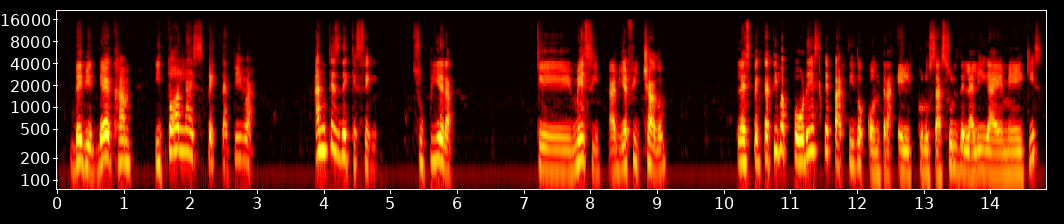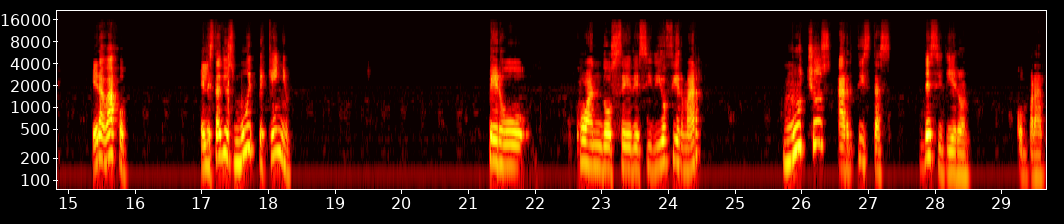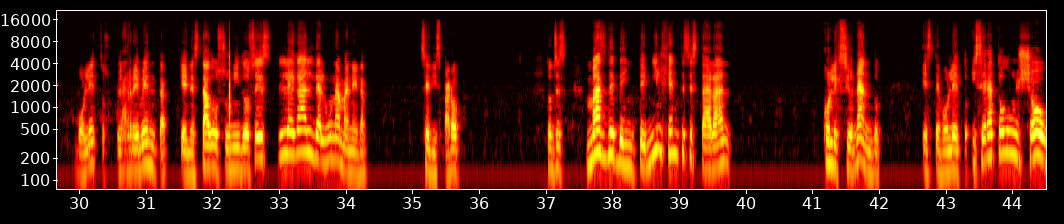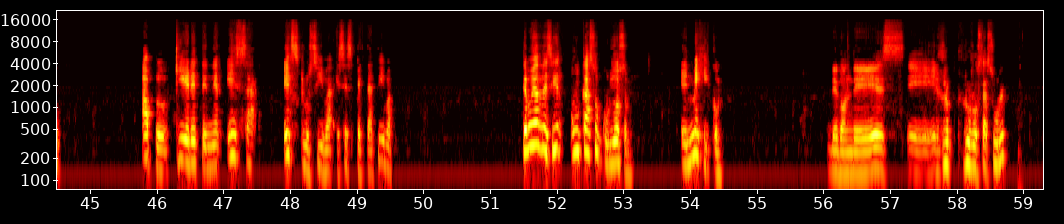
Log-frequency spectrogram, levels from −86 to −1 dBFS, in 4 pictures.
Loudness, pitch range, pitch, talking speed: -27 LUFS, 120-190 Hz, 145 Hz, 100 wpm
